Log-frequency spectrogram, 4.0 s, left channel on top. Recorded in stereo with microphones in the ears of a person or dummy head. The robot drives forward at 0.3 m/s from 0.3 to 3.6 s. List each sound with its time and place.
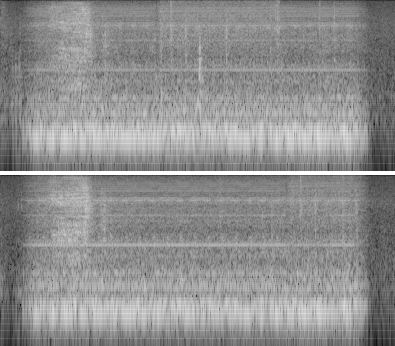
0.4 s tearing paper: 45° right (ahead or behind), 0.9 m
